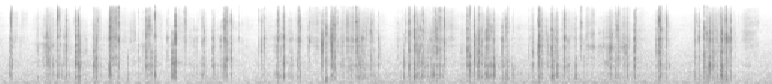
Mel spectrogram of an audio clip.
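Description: Fingernails pick and scratch at red and yellow acrylic rhinestones on the clear plastic backing of a rhinestone sticker sheet. The result is a dense run of sharp, bright plastic clicks and crinkly scratches with very little low end. A faint steady low hum sits underneath.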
